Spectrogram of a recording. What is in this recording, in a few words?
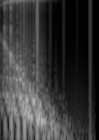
Warp; bfxr; FLEETCOM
